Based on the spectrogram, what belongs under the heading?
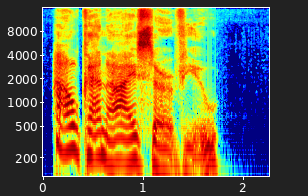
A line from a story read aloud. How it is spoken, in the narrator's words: she said in a wheezy voice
